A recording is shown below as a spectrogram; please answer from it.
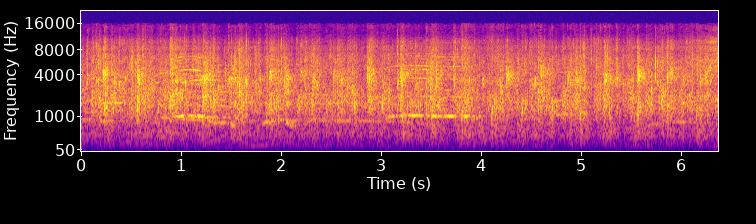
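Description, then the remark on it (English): Steady audience applause for the men in the room who influence their children fills the whole stretch, a dense wash of many hands clapping at an even, sustained level with no voices breaking through. “in this hour, we better applaud the men in this room that are influencing their children.”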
